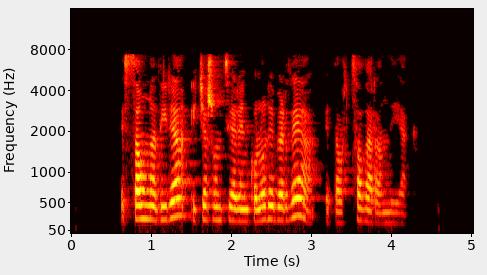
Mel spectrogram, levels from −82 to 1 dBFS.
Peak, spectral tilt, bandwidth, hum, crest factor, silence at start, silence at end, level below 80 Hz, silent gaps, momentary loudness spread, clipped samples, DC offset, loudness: -2 dBFS; -1 dB/octave; 8 kHz; none; 22 dB; 0.65 s; 0.85 s; -78 dBFS; none; 14 LU; under 0.1%; under 0.1%; -22 LUFS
